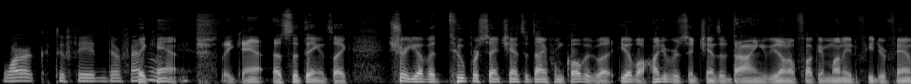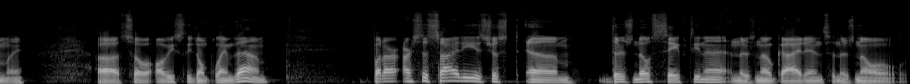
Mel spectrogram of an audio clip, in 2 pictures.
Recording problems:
none

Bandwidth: 15 kHz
